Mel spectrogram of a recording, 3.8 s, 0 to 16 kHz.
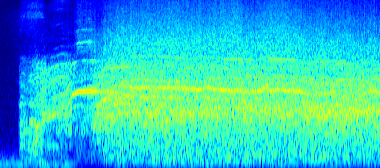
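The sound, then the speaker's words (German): A crowd of tens of thousands at Argentina's National Congress erupts just after 4 a.m., as the Senate approves legalizing abortion, into loud, sustained cheering and jubilant shouting, with high screams and whoops rising over a dense roar that swells within the first second and stays loud throughout. “Es ist kurz nach 4 Uhr morgens, als für Argentiniens Nationalkongress der Jubel ausbricht.”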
